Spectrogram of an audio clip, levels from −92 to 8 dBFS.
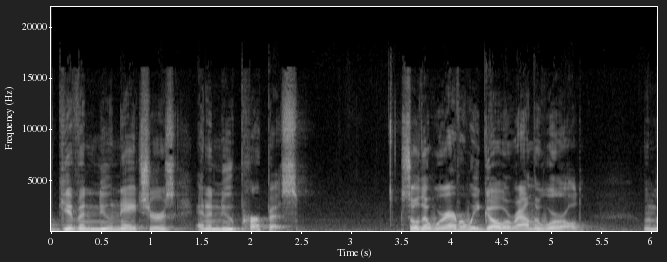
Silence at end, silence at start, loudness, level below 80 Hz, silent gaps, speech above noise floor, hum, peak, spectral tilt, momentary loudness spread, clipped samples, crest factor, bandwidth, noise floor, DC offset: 0 s; 0 s; -20 LUFS; -68 dBFS; none; 34 dB; none; -2 dBFS; -5.5 dB/octave; 10 LU; under 0.1%; 18 dB; 16 kHz; -54 dBFS; under 0.1%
